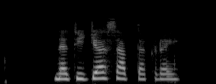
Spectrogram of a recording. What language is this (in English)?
Pashto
